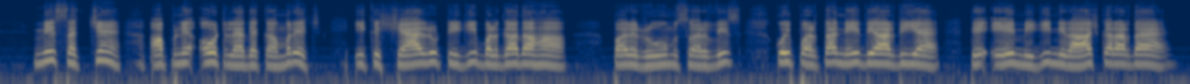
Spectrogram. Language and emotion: Dogri, sad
